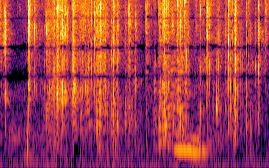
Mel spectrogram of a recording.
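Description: A printed wrapper crinkling and tearing as it is peeled off a plastic surprise egg: a rapid, irregular run of crackles.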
